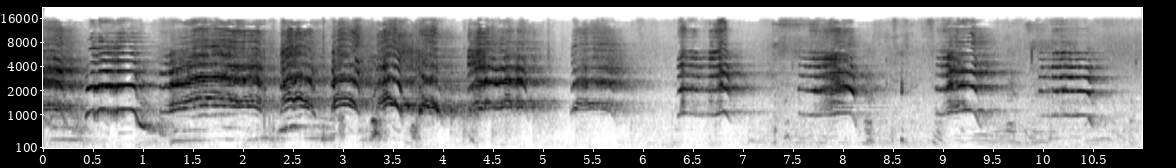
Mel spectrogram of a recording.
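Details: Chimpanzee aggression, ranging from mild threat to furious attack: loud, shrill, harmonic screams in repeated bursts about once a second, some rising and falling in pitch, separated by brief quieter gaps.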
